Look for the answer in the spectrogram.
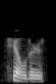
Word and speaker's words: Childers: It's spelled like Childers, and it is Childers.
